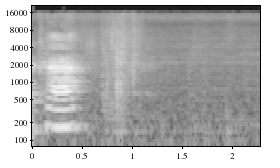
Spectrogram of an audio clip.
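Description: A thin spring roll wrapper is peeled off a stack of wrappers, giving a brief soft papery rustle just under a second in.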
